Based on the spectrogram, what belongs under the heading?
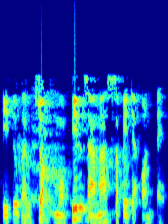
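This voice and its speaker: Lively joking preacher. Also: male voice, a little slow. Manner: lively, joking asides, sudden pitch jumps for emphasis. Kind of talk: Islamic study sermon. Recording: roomy, dull lo-fi recording.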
